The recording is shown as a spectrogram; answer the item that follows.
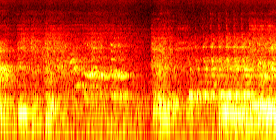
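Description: Near silence: faint room tone with a faint, distant murmur.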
